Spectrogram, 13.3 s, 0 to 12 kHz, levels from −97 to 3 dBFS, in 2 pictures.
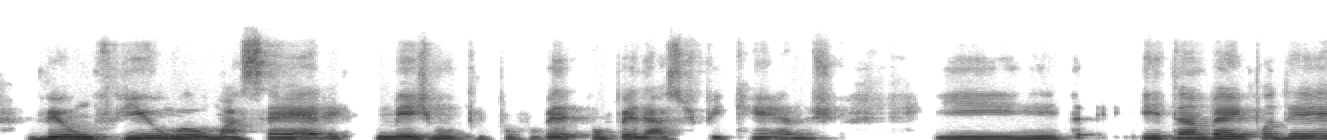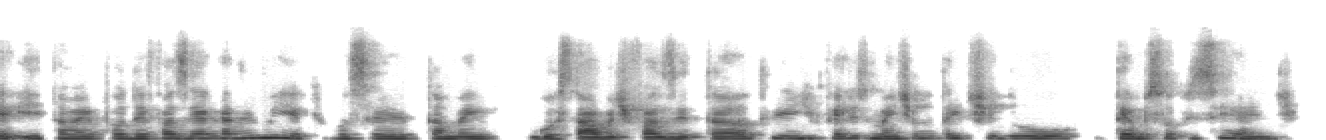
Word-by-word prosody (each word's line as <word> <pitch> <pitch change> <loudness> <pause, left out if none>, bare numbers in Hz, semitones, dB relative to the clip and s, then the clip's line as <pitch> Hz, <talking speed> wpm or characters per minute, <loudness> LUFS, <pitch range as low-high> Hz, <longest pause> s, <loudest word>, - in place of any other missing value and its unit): ver 145 +4 +5
um 160 0 +6
filme 170 +4 +4
ou 160 -1 +5
uma 155 -2 +3
série, 165 +6 +1
mesmo 165 +1 +4
que 160 -4 -12
por 155 -2 -8
pe 145 -1 +2
por 175 0 -1
pedaços 145 -3 0
pequenos, 150 +6 -3 0.6
e 160 +1 +1
t - - -8 0.3
e 180 - +3
também 175 -1 +4
poder 185 0 +1
e 180 - -1
também 175 -1 -2
poder 175 0 -1
fazer 185 +1 -2
academia, 195 +2 +1
que - - -26
você 170 -1 -2
também 160 -1 -1 0.2
gostava 145 -2 +1
de 140 - -4
fazer 145 0 0
tanto 160 +4 -2
e 190 -1 -2
infelizmente 185 -1 -2
não 190 - -6
tem 195 +1 -3
tido 185 -1 -4 0.2
tempo 175 -2 +2
suficiente. 170 -2 -5
170 Hz, 165 wpm, -25 LUFS, 155-180 Hz, 0.6 s, um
